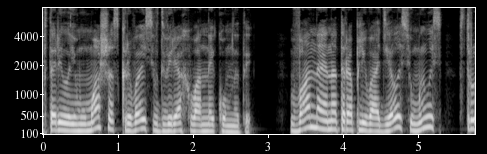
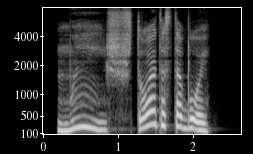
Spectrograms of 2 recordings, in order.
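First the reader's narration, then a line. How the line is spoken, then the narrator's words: Frightened question. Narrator (Russian): Глядя на нее испуганно, спросила Инна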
